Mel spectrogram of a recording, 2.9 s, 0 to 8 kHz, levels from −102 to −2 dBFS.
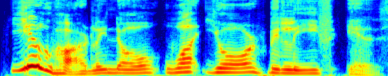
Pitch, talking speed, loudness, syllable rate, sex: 140 Hz, 145 wpm, -18 LUFS, 3.5 syllables/s, male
